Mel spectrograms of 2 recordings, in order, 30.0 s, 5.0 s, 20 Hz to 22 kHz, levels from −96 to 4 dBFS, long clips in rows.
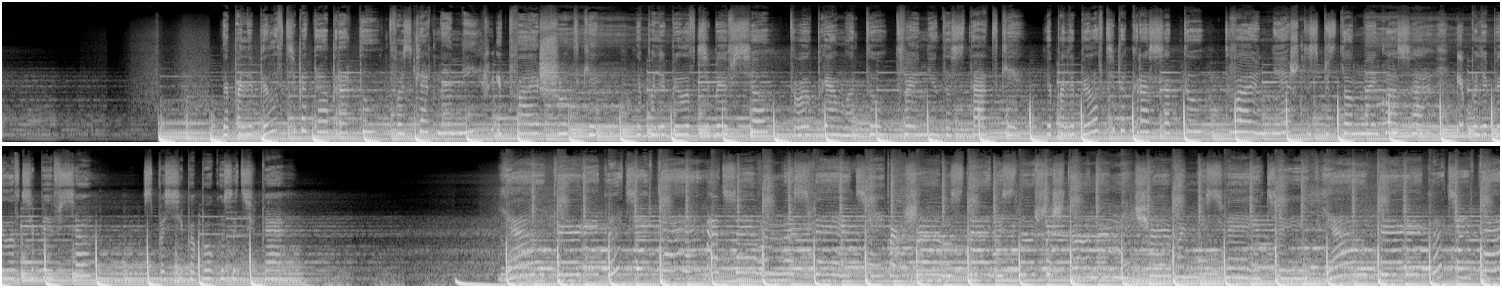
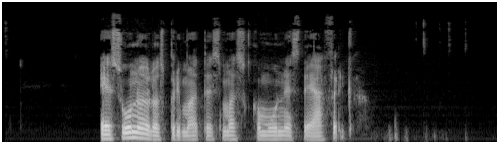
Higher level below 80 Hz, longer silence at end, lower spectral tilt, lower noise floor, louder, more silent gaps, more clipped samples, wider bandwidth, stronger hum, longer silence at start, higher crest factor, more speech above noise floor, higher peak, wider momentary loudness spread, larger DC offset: first, -16 dBFS vs -60 dBFS; second, 0 s vs 1.45 s; about the same, -6 dB/octave vs -6 dB/octave; second, -47 dBFS vs -82 dBFS; first, -13 LUFS vs -20 LUFS; neither; neither; about the same, 16 kHz vs 15 kHz; second, none vs 60 Hz at -50 dBFS; first, 1.55 s vs 1 s; second, 12 dB vs 20 dB; second, 35 dB vs 62 dB; about the same, 0 dBFS vs -2 dBFS; second, 4 LU vs 14 LU; neither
